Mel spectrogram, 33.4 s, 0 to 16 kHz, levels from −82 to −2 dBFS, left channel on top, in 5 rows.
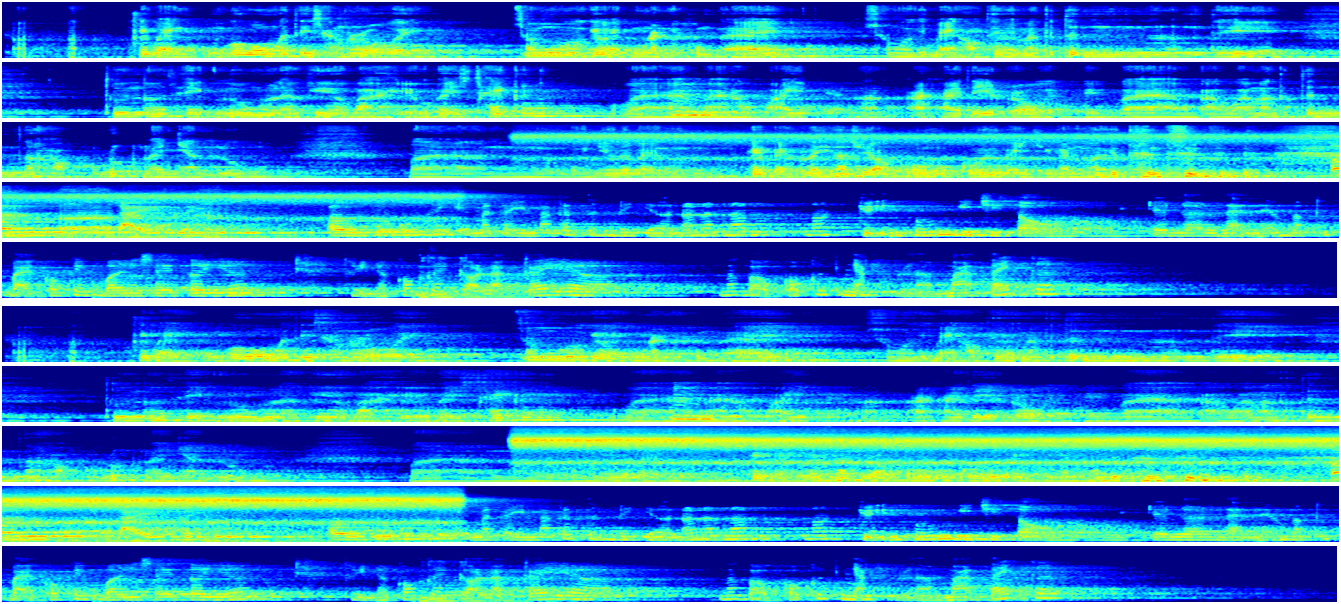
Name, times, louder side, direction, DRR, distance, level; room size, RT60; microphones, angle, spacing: voice 1, 0.6-2.2 2.6-6.9 7.2-21.2 28.8-29.0, left 2 dB, 70° left, 5 dB, 1.9 m, -34 dB
voice 2, 2.6-3.0 10.0-10.3 20.0-20.3 20.6-29.8 30.3-32.2, left 1 dB, 10° left, 2 dB, 2.3 m, -34 dB
sound 1, 15.9-22.4, right 15 dB, 85° right, 0.5 m, -25 dB
19.5 x 17.5 x 9.6 m, 2.4 s
head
